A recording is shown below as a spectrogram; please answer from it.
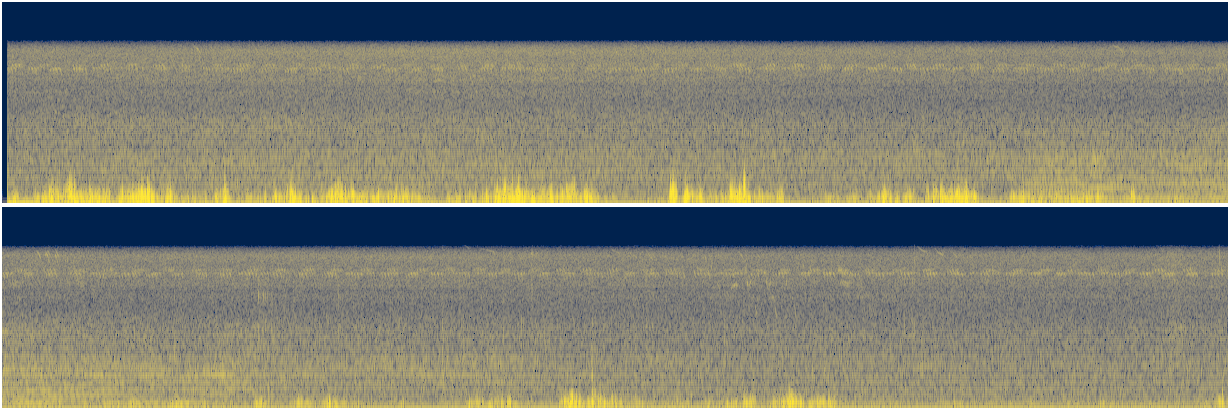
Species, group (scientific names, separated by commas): Gryllus campestris, Orthoptera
